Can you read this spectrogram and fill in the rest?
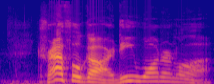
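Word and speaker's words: Trafalgar D. Water Law: as you can tell by the title is trifle Guardi water law yes that's how you pronounce his actual name yeah I have to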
